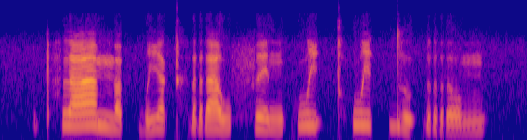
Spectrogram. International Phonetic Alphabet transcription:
pʰ l aː˥˩ m a˨˩ p̚ w i˧ a̯ kʰ r a˦˥ w f e˧ n k w i˥˩ ʔ kʰ w i˥˩ t̚ d u˦˥ ʔ r o˦˥ m

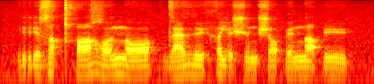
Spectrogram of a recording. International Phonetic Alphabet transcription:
rʲ o z ə qʰ ɑ ʁ o n ɔ | d æ ð y h ə j ʏ ʃ ʏ n ʃ ɔ ʔ ʏ n ɑ ʔ y

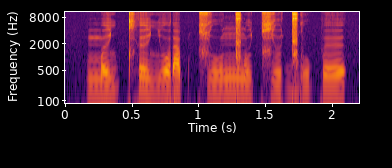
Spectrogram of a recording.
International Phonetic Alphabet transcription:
m ə ʎ cʰ ɘ ʎ o ɾ a p t͡ɕ u ŋ͡ǁ u t͡ɕ ɯ ɡ͡ǁ u p ɘ

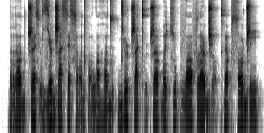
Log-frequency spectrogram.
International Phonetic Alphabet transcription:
r ɔ d ʈ͡ʂ ə s ṵ zʲ ʌ ɖ͡ʐ a s ə s ɔ̰ d ʔ ɔ̰ w ɔ ɦ ɔ d ṵ p dʲ u ʈ͡ʂ a kʼ ṵ ʈ͡ʂ ʌ ɓ ʌ t͡ɕ u p v ɔ f l ʌ ɖ͡ʐ ɔ̰ kʰ ə p sˤ u ɖ͡ʐ i

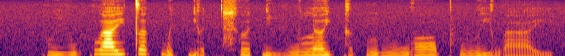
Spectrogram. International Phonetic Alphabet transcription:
kʷ iː˨˧ w kʷ aː˥ j t̪ ɐ˥ k̚ w ɪ˨ k̚ j ɵ˧ t̚ t͡sʰ ɵ˥ t̚ iː˨˥ w l ɐ˥ j k ɐ˧ k̚ ŋ uː˧ w ɔː˥ pʰ uː˧ j w aː˨ j

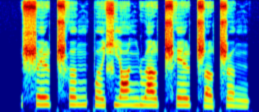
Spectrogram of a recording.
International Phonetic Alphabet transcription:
ʂ e˥ ɪ̯ ʈ͡ʂʰ ɤ˥ ŋ p ɤ˧˥ ɕ j ɑ˥ ŋ ɻ ä˥ ʈ͡ʂʰ e˥ ɪ̯ ʈ͡ʂ ä˨˩ ʈ͡ʂ ɤ˥˩ ŋ

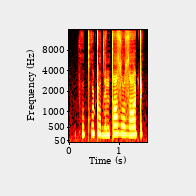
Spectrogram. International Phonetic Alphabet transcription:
pʰ u kʰ u ʈ o d̪ ɛ n t̪ e zˤ u zˤ e ʈ

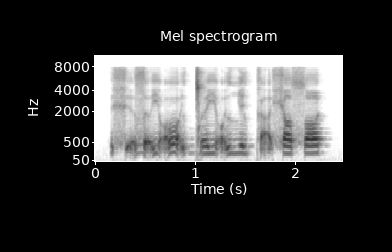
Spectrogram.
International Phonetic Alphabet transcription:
xʲ ə̰ z ə̰ j ɔ̰ lˠ ə̰ lʲ ɡ͡ǀ ø j ɔ̰ lʲ ʎ ə lʲ k a̰ xʲ ø sˤ y

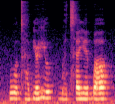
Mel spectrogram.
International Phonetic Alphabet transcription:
w u tʰ æ̤ pʲ ə˞ vʲ u | b æ̤ t͡sʰ ɛ j ɪ ɓ ʌ

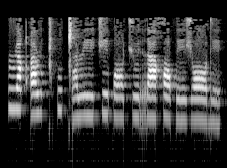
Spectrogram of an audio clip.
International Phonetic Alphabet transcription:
ɹ ɘ qʼ e ɹ ɵ ǁʰ u ɡ͡ǁ a ɹ eː t͡ʃ e p ɔː t͡ʃ ɵ r a χ ɔ p eː ʒ ɔː d e

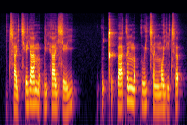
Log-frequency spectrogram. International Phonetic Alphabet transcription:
t͡sʰ aː˨˩ j t͡sʰ e˨˥ j aː˨˥ m ɐ˨ p̚ ɐ˧ j h aː˧ j s e˨˥ j | kʷ ɐ˧ t̚ kʰ ʊ˧ k̚ p aː˨˥ k ɐ˥ n m ɐ˧ p̚ k uː˨˥ j t͡sʰ ɐ˨ n m ɔː˧ j iː˨˩ t͡sʰ ɐ˥ p̚

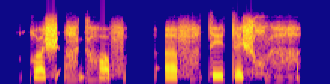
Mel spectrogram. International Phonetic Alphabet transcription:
qʷ a ʃ ʔ a̤ ɡʱ ɒ f | ʔ a f a̤ t e t ɛ ʃ χʷ a̤

